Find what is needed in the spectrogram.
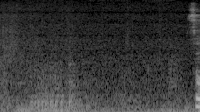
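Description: Quiet room tone with a faint low rumble in the first second.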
